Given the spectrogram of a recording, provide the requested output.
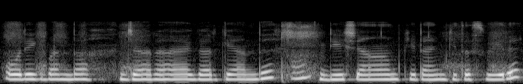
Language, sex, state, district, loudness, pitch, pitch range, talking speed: Hindi, female, Uttar Pradesh, Lalitpur, -14 LUFS, 230 Hz, 230-235 Hz, 170 wpm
